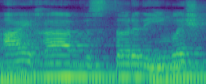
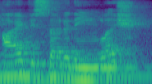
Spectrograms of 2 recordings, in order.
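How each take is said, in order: First: I and have are said as two full words. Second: I and have are joined into one syllable.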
